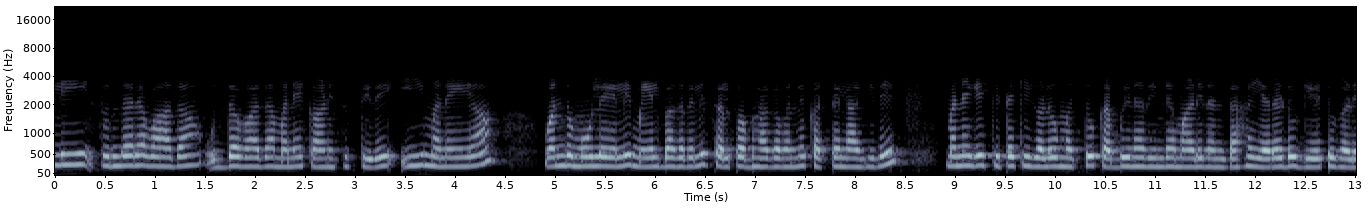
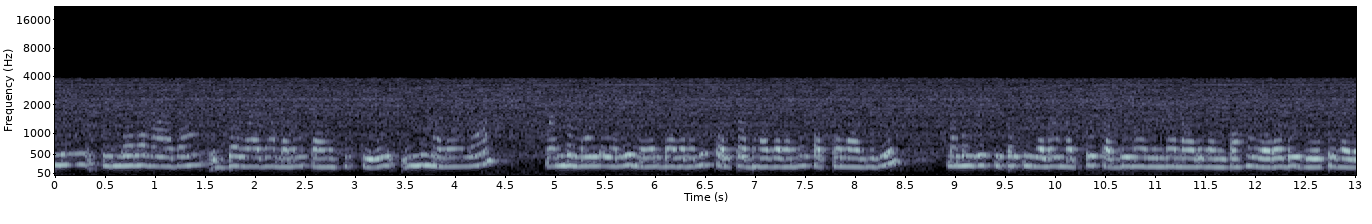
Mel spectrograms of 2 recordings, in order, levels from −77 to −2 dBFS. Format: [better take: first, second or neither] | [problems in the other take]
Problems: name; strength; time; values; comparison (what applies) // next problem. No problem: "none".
first | background sound (Sawing); 14 dB below the speech // room echo; dies away in 0.4 s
